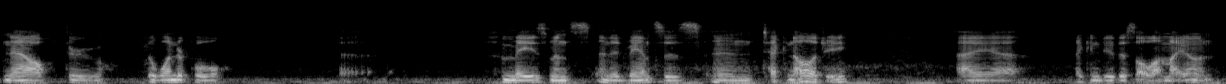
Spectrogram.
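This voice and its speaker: A man in his forties hosting a solo podcast off the cuff, halting with many fillers and restarts, recorded on a camera mic indoors. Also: low-pitched, level tone, dark tone. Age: 40s. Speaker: podcast host. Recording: dull lo-fi camera mic sound with faint noise.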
